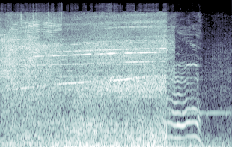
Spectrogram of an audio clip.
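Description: Jet airliner engines roar loudly in reverse thrust during landing, a dense broadband rush with steady whining tones, then the roar cuts away as pitched turbine tones sweep downward and fade.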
